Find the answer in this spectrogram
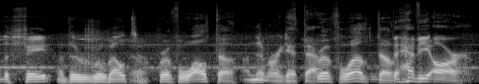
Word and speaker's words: Revuelto: Revuelto. I'll never get that. Revuelto. You got it. It's It's the V is pronounced as if you're sounding out a W. Revuelto.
